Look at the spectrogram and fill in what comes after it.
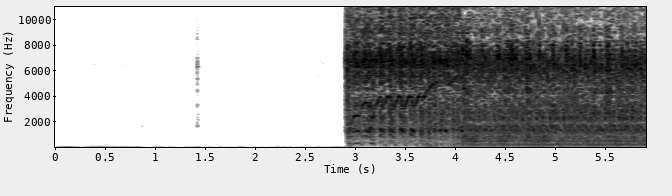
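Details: VW T4 2002, AJT 2.5 TDI 88 hp, 335,000 km, cold start. Intermittent rattle of about three knocks a second over the diesel idle, from the top end or timing belt side (timing parts all replaced). Less above 1000 rpm and fades soon after starting. Cause unknown.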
